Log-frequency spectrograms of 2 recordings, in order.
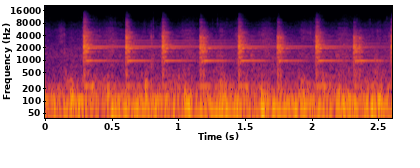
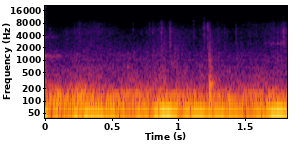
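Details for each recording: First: Chevy Cruze, microphone close to the rear wheel while the car body is rocked: sharp ringing clicks about three a second from the rear suspension bar (axle beam twisting); common creaking/click noise, described as a cheap fix. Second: Chevrolet Cruze after treating the rear suspension creak with WD-40, driven slowly sideways over a speed bump: low road rumble, one soft thud, no creak or squeak from the rear; suspension now quiet.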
